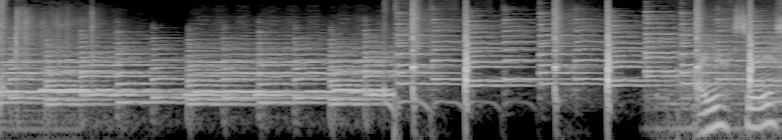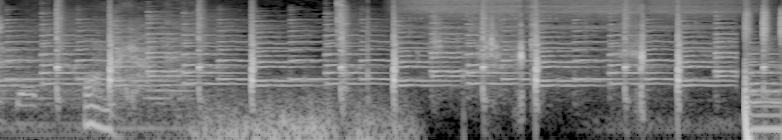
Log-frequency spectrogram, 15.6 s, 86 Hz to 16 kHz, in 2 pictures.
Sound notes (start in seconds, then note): 0.2 arrow whooshes; 9.5 expectant music; 11.3 arrow whooshes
